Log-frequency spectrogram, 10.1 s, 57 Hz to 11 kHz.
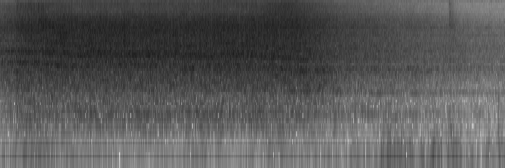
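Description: JR Central 313 series electric multiple unit passing at high speed, about 115 km/h: a loud, even rush of wheels and air for about six seconds, then dying away into low, uneven rumbles.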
